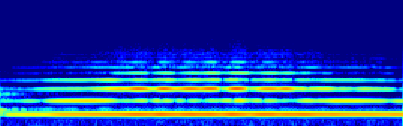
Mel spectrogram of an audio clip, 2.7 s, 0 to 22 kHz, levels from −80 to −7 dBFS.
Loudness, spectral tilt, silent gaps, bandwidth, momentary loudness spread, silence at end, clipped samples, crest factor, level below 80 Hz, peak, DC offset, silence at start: -26 LUFS; -5 dB/octave; none; 4.5 kHz; 7 LU; 0 s; under 0.1%; 10 dB; -74 dBFS; -16 dBFS; under 0.1%; 0 s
